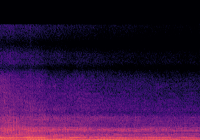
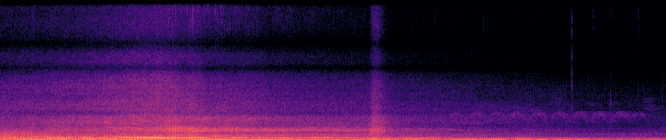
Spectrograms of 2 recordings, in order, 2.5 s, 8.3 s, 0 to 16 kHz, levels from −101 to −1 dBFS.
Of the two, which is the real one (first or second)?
second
